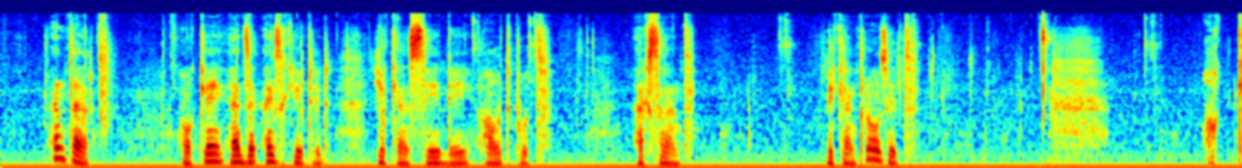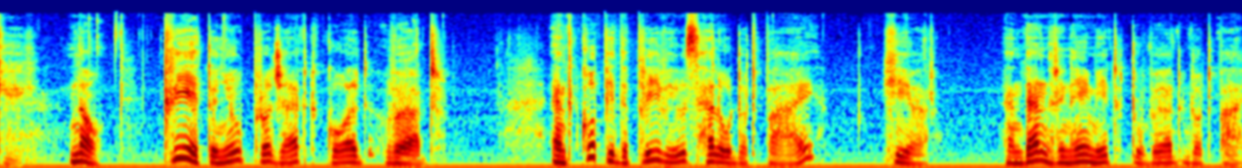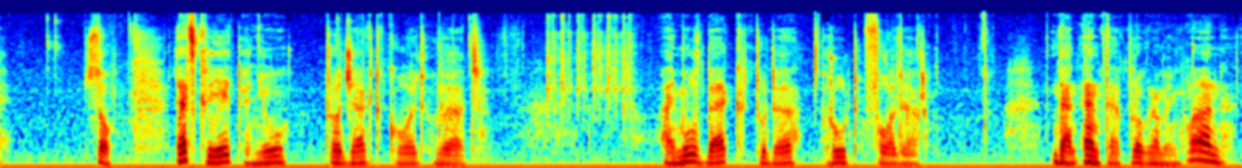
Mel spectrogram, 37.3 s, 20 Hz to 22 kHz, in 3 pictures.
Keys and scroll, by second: 1.0 Return, 30.3-30.9 typing, 36.1 Return, 36.7 Down.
